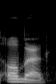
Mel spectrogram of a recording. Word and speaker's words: Åberg: So Scheffler at 7, Murakawa at 6, Homer at 5, Åberg, it's capital A, but it's pronounced Åberg, DeChambeau 3, Åberg is 4, DeChambeau 3, and then Schauffele, Davis, Haggard are 2.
